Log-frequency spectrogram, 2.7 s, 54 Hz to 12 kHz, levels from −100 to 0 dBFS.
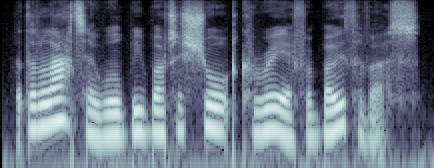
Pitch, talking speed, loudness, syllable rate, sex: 175 Hz, 290 wpm, -16 LUFS, 6.0 syllables/s, female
